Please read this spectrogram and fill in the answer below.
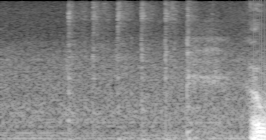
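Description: A few faint, light clicks and taps of a paintbrush being handled at the watercolour palette, scattered and irregular. A man's voice starts to speak right at the end.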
